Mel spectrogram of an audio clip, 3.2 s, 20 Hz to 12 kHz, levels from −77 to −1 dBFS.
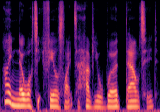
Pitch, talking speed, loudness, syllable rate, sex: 140 Hz, 205 wpm, -17 LUFS, 4.1 syllables/s, male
